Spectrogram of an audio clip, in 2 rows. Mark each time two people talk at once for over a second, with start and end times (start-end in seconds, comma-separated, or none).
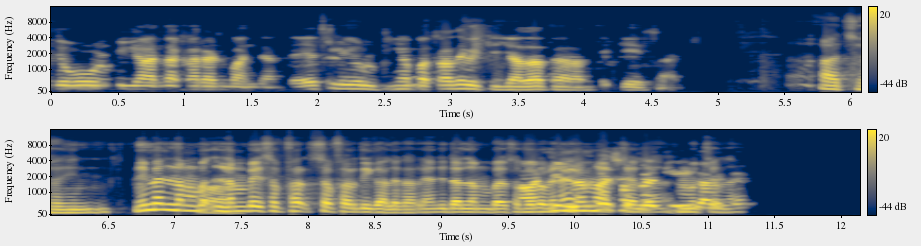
9.6-11.2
